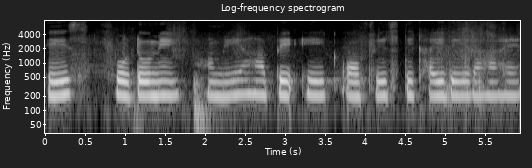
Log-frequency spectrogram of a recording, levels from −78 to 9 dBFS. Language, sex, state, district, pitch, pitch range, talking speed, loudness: Hindi, female, Maharashtra, Gondia, 205 Hz, 205-210 Hz, 120 wpm, -16 LUFS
